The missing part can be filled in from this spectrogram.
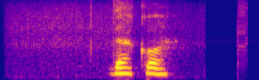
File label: voice message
